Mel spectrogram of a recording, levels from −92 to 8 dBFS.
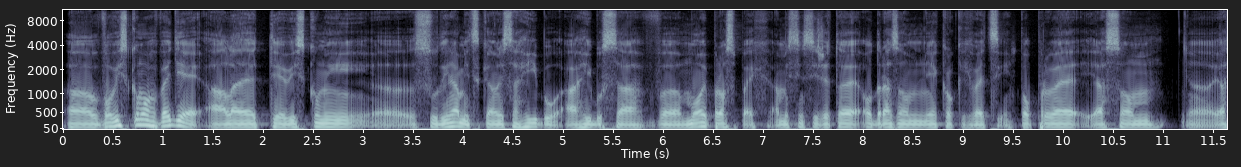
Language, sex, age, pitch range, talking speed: Czech, male, 40-59, 80-90 Hz, 175 wpm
